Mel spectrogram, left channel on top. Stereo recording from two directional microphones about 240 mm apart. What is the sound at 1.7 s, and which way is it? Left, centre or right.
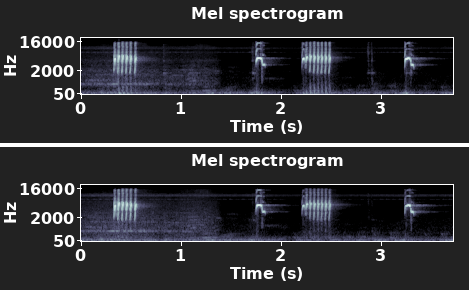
Cricket, centre.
